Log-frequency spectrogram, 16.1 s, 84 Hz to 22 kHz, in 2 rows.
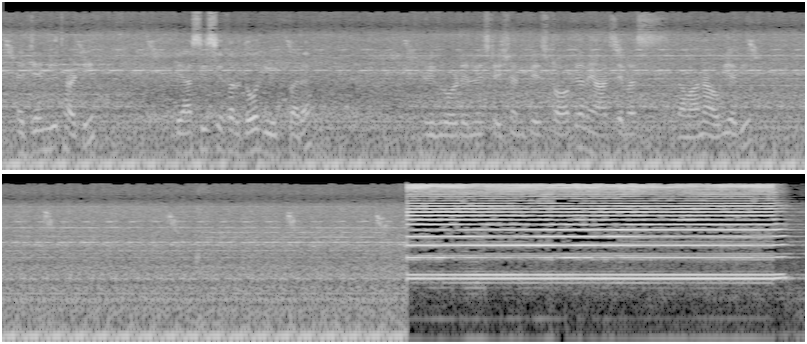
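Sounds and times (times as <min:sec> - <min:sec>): diesel locomotive idling: 0:00.0 - 0:16.0
train horn blast: 0:12.0 - 0:16.0.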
